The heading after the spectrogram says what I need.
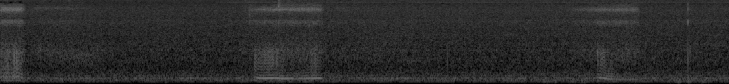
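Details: Two soft, drawn-out nasal snores about four seconds apart over quiet room noise from a small sleeping female chihuahua, snoring loudly for her size.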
